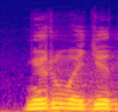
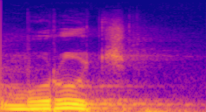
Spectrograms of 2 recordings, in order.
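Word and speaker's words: مروج: dari Raja Ya ruju itu bukan mirwaj bacanya harusnya marwaj sebab bukunya kan setelahnya wa maadin aljauharah itu kalau di bahasa Arab gak dibaca mirwaj tapi dibaca muruj jamak dari marjun maraja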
